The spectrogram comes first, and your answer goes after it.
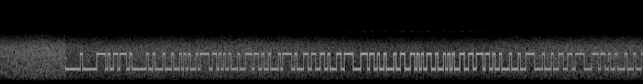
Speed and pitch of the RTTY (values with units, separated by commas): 45.45 baud, 850 Hz shift, 1140 Hz centre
